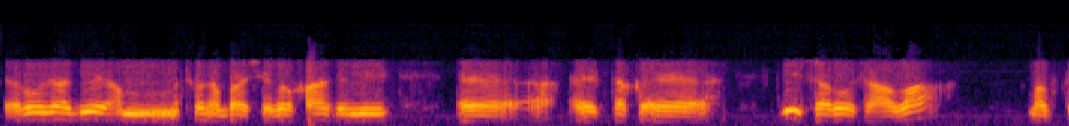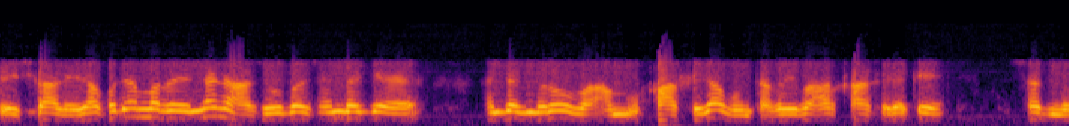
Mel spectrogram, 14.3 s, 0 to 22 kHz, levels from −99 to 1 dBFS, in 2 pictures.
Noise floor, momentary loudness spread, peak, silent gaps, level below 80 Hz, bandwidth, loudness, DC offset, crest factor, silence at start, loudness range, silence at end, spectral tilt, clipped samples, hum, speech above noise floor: -70 dBFS; 7 LU; -8 dBFS; none; -72 dBFS; 4.5 kHz; -23 LUFS; under 0.1%; 14 dB; 0.05 s; 3 LU; 0 s; -8 dB/octave; under 0.1%; none; 48 dB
